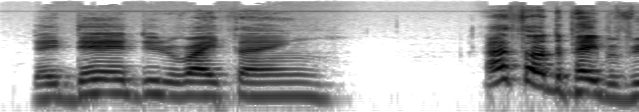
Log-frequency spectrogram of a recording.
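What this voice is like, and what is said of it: Usual voice. Nothing is said of it.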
